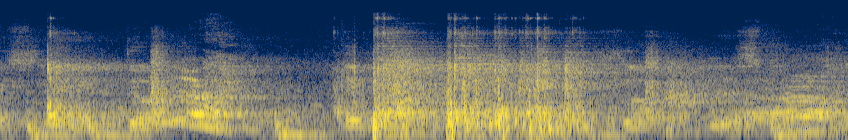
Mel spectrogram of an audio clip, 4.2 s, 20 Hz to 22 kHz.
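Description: Loaded barbell with rubber bumper plates (183 kg) thudding on the gym floor as sumo deadlift reps are set down, twice, over background music with vocals.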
